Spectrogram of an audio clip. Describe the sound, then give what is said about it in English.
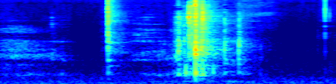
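Two brief mechanical clicks come from the bolt of a bolt-action rifle as it is removed. The second click is louder and sharper, and both are quiet and isolated. “the other thing that a lot of people do, though, on a bolt-action rifle when they're getting ready to work on it, and I'm going to do it right now, is they remove the bolt.”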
